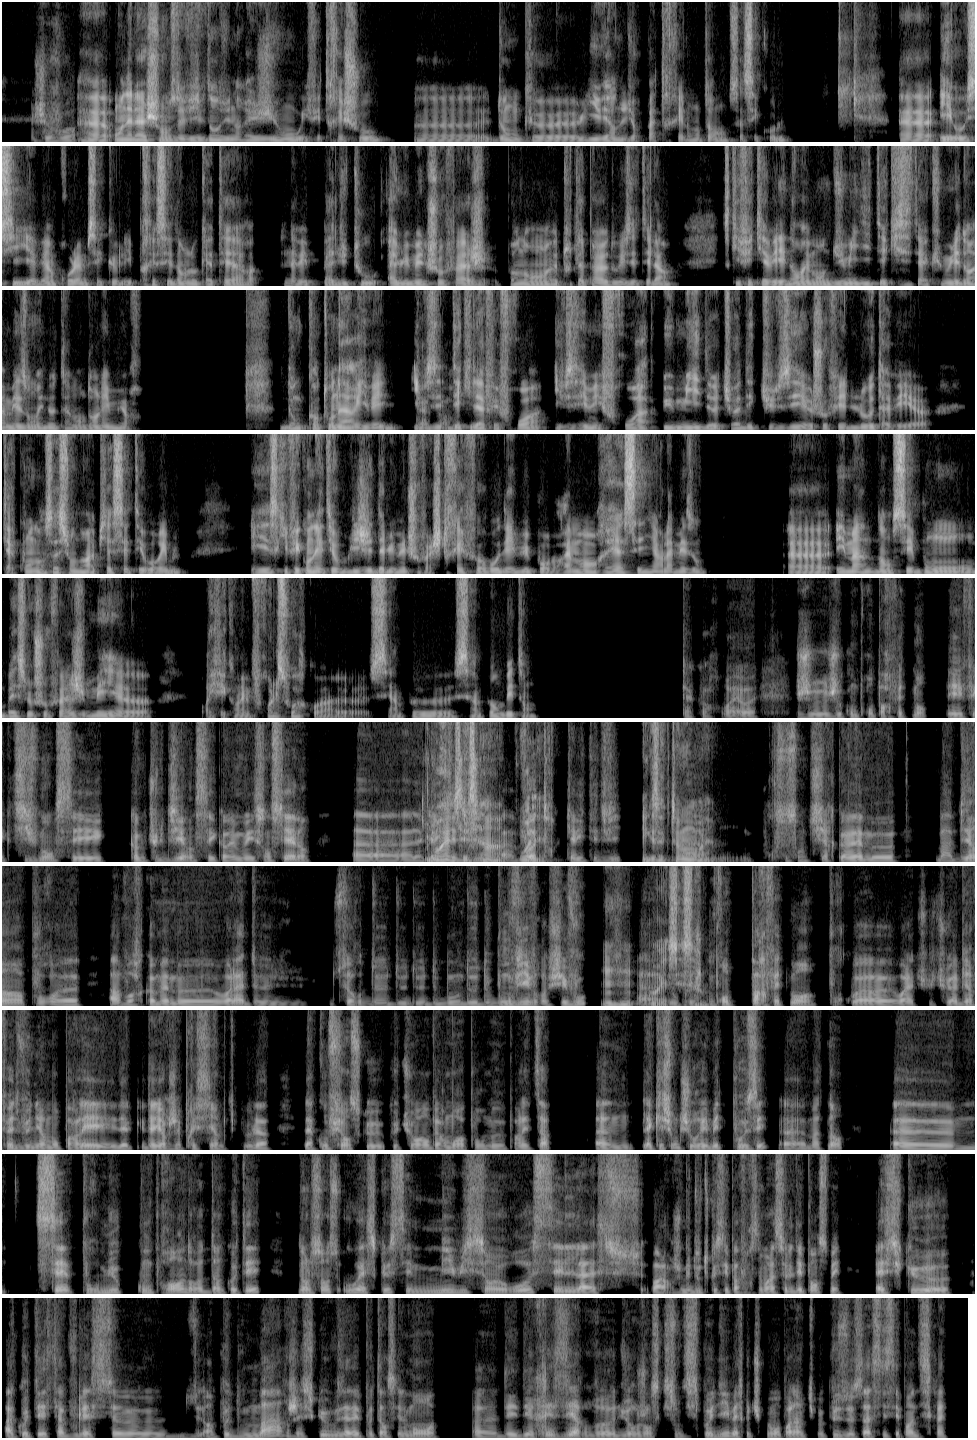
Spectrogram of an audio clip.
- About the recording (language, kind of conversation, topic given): French, advice, Comment gérer une dépense imprévue sans sacrifier l’essentiel ?
- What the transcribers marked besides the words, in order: stressed: "très"; stressed: "votre"; stressed: "vous"; stressed: "parfaitement"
